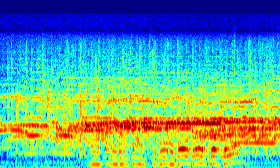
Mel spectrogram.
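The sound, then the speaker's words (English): A large stadium crowd at an American football game roars steadily throughout, a dense wash of cheering voices at a constant loud level, with talking woven into the noise. “Listen to that crowd”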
